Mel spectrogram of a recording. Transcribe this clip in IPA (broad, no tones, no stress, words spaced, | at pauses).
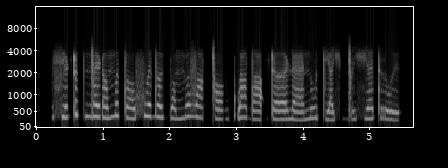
sʲʌʈʌtʲŋ͡ǀɛ ɽʌmə tɔxʷɛdʌy̯ pɔmuzˤɛ ǀɔɡkʷʼɛ dˤɑʔ ʈɜ ɳænu tʲɑçɡ͡ǀɪ çɛtruy̯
